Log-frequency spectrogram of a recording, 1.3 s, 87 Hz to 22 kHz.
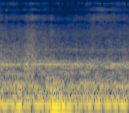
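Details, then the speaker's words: Precor C964i commercial treadmill with light domestic use, running unloaded after quick start. A quiet, even hum with a low steady drone and no thumps or scraping; the belt runs and tracks smoothly. "see the belt's kind of tracking smoothly along there"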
